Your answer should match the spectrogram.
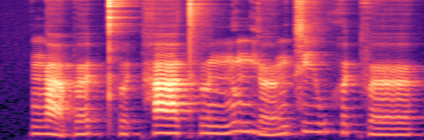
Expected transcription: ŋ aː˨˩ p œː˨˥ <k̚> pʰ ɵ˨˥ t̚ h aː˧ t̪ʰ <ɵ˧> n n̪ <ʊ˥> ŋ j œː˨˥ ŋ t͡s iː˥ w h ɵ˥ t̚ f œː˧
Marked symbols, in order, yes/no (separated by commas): no, yes, yes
